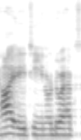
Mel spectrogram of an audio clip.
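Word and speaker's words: A'TIN: Okay, I don't really do that, but 18 meaning hours in Filipino, like pronounced like the number 18.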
